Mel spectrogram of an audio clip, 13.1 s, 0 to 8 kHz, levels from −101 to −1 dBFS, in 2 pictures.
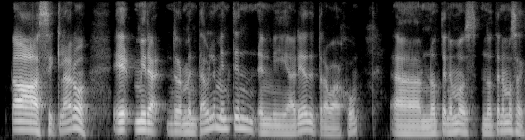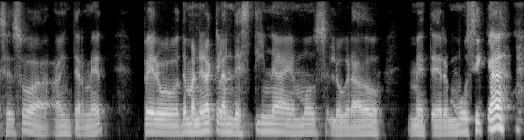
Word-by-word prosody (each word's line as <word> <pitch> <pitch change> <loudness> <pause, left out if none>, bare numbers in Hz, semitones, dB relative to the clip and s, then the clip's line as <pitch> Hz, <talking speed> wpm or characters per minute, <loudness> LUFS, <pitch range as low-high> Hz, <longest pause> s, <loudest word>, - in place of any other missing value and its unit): Ah, 145 -3 +9
sí, - - +1
claro, - - 0 0.3
eh, 145 +1 +2
mira, 140 -3 +2
lamentablemente 130 - -3
en 165 -6 -4
en 110 -1 -4
mi 105 -1 -5
área 125 +8 -2
de 135 - -5
trabajo, 90 -3 -8 0.4
ah, 100 -1 0
no 105 +1 -3
tenemos 115 -1 -4
no 105 -1 -6
tenemos 125 +1 -4
acceso 110 +3 -4
a 95 -2 -5
a 95 - -5
Internet, 100 0 -6 0.4
pero 110 -2 +2
de 115 - 0
manera 115 +3 +3
clandestina 115 0 -1
hemos 110 +1 -5
logrado 100 0 -2 0.3
meter 100 0 -3
música, 135 - +5
110 Hz, 135 wpm, -24 LUFS, 100-125 Hz, 0.4 s, Ah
